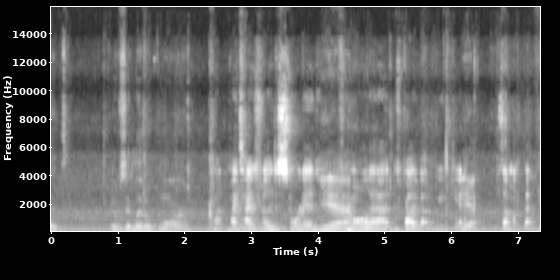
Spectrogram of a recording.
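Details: Adult speaker in conversation; typical speech.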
